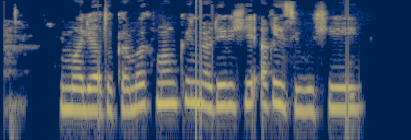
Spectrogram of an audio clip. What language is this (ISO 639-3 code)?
pus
